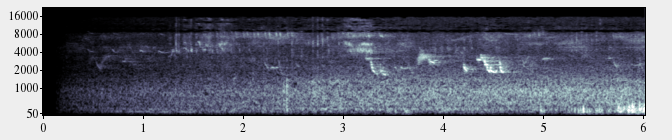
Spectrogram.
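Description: Forest ambience fading in: a steady hiss with a few short, high bird chirps in the middle, and a louder low rushing noise starting near the end.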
